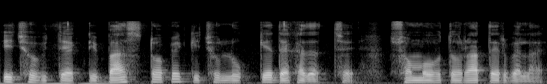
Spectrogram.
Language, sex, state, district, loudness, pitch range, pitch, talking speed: Bengali, male, Tripura, West Tripura, -21 LUFS, 95-105 Hz, 95 Hz, 120 wpm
